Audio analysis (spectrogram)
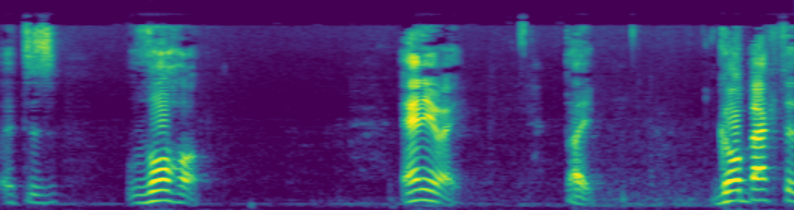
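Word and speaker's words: ظهر: But the Dhuhr, they think it is Zuhr. It is Dhuhr.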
